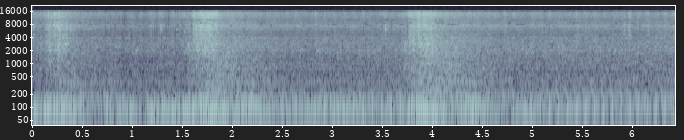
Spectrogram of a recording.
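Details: Ford Bronco with carburetor work in progress, restarted after the air cleaner was refitted and leaves cleared out. A deep, steady engine rumble with two short rev blips. It runs and picks up, but improvement is unclear.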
